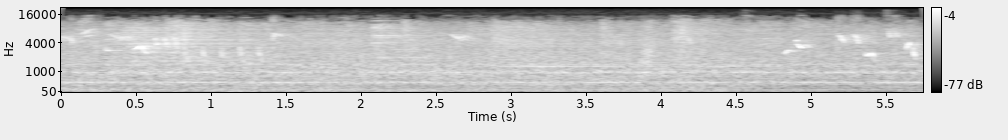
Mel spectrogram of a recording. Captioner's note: birds chirping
